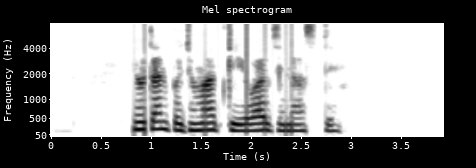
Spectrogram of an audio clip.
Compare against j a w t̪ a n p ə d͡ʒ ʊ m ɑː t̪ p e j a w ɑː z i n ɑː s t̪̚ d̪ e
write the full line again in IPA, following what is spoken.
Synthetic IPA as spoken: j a w t̪ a n p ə d͡ʒ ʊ m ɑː t̪ k e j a w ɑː z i n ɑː s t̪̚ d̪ e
